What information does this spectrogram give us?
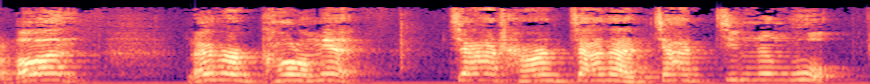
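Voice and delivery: high, drawn-out shout to the vendor; loud customer call-out. Acted. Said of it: "喊这么大声". (高声拖长地喊着点单)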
